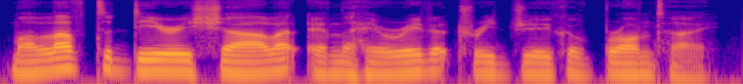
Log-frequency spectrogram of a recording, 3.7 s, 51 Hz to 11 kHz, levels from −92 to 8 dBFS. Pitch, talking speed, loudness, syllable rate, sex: 105 Hz, 180 wpm, -19 LUFS, 5.7 syllables/s, male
